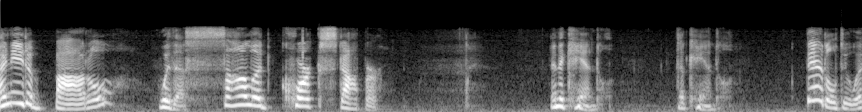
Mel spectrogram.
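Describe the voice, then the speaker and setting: Putting on a character voice, a woman speaks fairly slowly and fairly high, her pitch swinging very widely between long, frequent pauses. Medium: read story. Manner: casual, folksy.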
